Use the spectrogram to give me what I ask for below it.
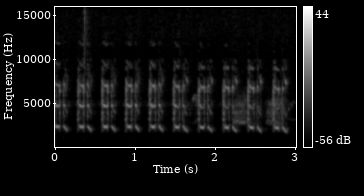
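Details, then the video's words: Grey francolin (teetar) call used for hunting: a rapid, very even series of about fifteen harsh, ringing notes in three seconds, each note a short grating chirp with a clear tonal core. "grayfrionclin hunting calls number 0089(2) teeter grey partridge"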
